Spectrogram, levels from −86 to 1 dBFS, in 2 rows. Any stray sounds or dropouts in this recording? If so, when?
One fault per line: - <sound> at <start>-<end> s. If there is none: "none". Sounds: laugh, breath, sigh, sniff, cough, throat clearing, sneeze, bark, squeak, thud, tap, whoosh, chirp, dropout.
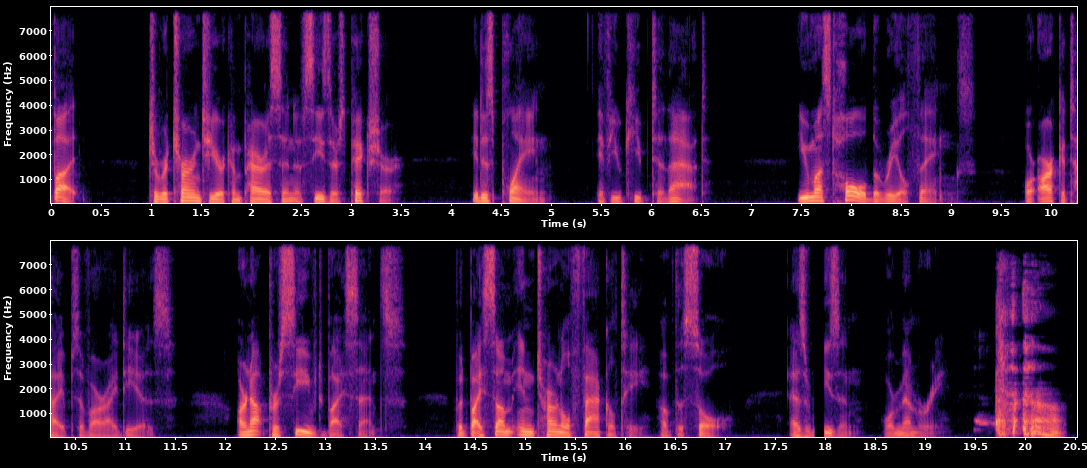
- dropout at 17.9-18.0 s
- throat clearing at 19.5-20.4 s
